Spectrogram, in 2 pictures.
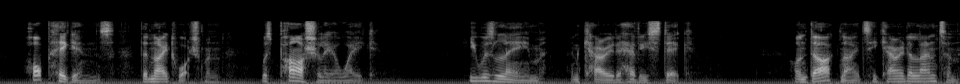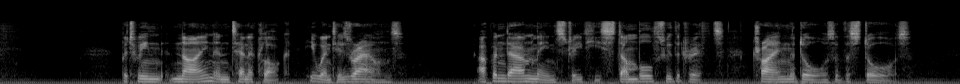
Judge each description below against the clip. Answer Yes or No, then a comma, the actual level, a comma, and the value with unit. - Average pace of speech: Yes, average, 150 wpm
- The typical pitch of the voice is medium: No, low, 110 Hz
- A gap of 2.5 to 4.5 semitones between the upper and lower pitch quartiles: Yes, average, 3.8 semitones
